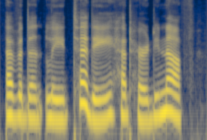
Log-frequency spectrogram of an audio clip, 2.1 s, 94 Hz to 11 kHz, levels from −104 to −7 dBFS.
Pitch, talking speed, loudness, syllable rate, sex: 210 Hz, 145 wpm, -18 LUFS, 5.4 syllables/s, female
